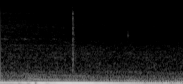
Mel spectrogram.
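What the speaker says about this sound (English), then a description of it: "now we can go ahead and start the car up, so we'll just turn the key" A BMW 325 E46 with the M54 engine runs with a steady, deep low rumble throughout, with one brief sharp mechanical click partway in and no voices.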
